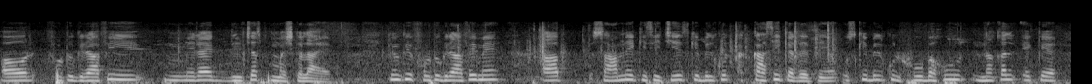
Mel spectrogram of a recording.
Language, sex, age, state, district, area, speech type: Urdu, male, 30-45, Uttar Pradesh, Azamgarh, rural, spontaneous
